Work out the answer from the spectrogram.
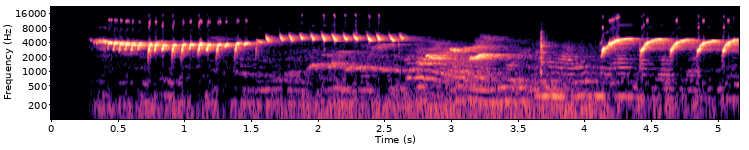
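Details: White-rumped shama, a magpie-robin also known as Murai Batu, singing a varied song: long pure whistles, a rapid trill of repeated notes, then a fast series of rising whistled notes at the end.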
